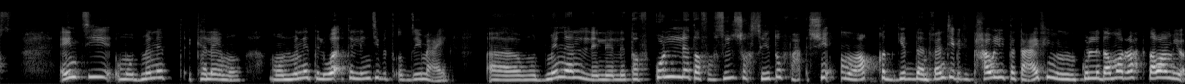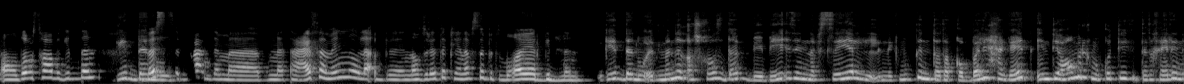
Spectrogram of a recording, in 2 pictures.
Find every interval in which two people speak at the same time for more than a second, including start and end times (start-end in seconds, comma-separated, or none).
none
